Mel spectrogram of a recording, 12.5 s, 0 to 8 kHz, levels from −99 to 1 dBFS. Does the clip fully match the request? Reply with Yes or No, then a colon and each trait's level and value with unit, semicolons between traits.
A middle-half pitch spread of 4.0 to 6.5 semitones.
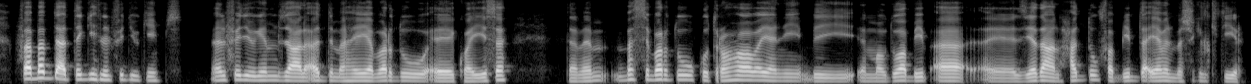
No: average, 3.5 semitones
